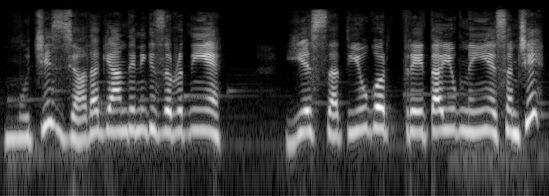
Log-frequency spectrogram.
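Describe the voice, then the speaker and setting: A woman voicing a spiteful, sharp-tongued young stepmother in a cartoon story, scolding and dismissive. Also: sits high, a little fast, soft background music, pitched above the performer's own voice, natural voice. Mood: scornful.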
